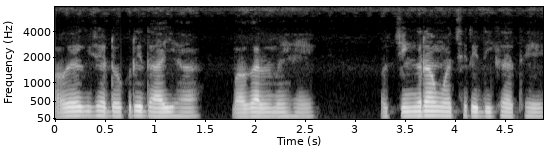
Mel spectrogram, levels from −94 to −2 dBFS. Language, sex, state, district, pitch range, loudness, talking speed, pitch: Chhattisgarhi, male, Chhattisgarh, Raigarh, 110-115 Hz, -19 LUFS, 185 wpm, 110 Hz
